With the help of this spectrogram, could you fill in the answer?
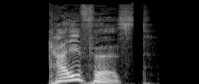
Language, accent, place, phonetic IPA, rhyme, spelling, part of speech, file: German, Germany, Berlin, [ˈkaɪ̯fəst], -aɪ̯fəst, keifest, verb, De-keifest.ogg
- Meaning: second-person singular subjunctive I of keifen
